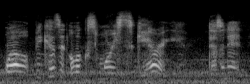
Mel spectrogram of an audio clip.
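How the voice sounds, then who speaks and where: A woman's voice: high-pitched, moderate pace, fairly bright tone, a little hiss or hum, poor audio. A woman voicing a sensible, kindly female Smurf in a cartoon video game, patiently guiding her teammates. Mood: patient, coaxing.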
